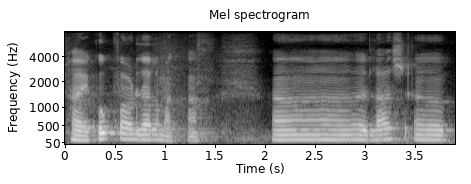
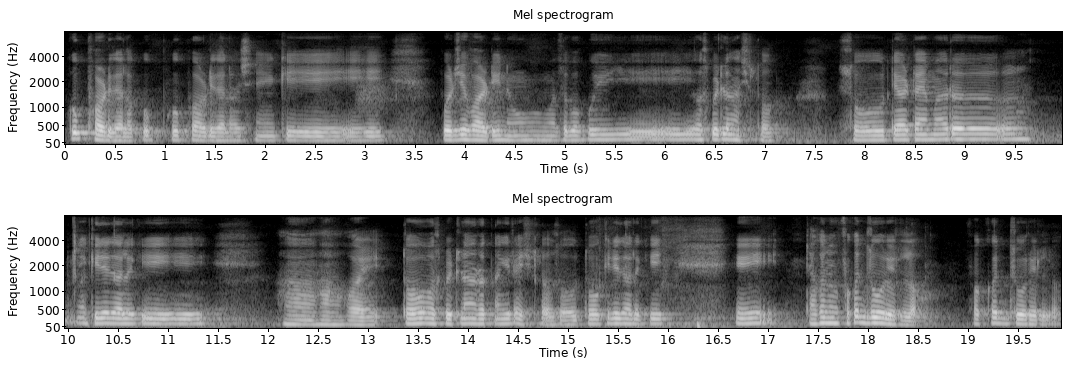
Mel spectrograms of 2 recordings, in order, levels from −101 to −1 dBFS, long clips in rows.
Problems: constant background noise, background conversations at intervals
